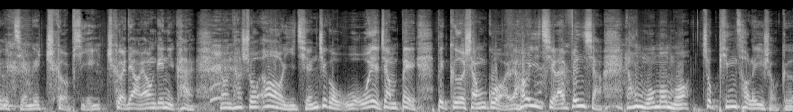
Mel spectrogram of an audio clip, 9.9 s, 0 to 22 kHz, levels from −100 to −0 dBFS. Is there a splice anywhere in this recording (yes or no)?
no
